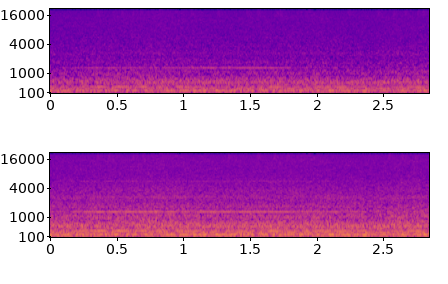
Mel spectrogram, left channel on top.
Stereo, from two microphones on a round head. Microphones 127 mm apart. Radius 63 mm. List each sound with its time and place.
Only background noise.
